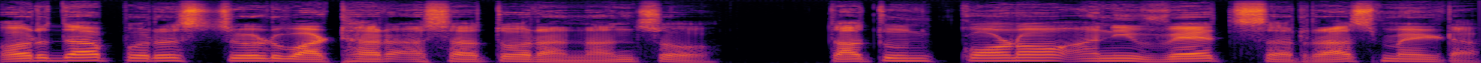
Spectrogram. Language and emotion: Goan Konkani, neutral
